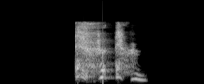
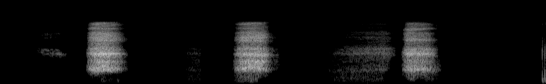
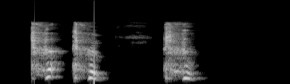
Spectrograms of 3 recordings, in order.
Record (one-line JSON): {"cough_length": "2.0 s", "cough_amplitude": 32768, "cough_signal_mean_std_ratio": 0.42, "exhalation_length": "5.5 s", "exhalation_amplitude": 19422, "exhalation_signal_mean_std_ratio": 0.34, "three_cough_length": "2.9 s", "three_cough_amplitude": 28662, "three_cough_signal_mean_std_ratio": 0.42, "survey_phase": "beta (2021-08-13 to 2022-03-07)", "age": "18-44", "gender": "Female", "wearing_mask": "No", "symptom_none": true, "smoker_status": "Ex-smoker", "respiratory_condition_asthma": false, "respiratory_condition_other": false, "recruitment_source": "REACT", "submission_delay": "1 day", "covid_test_result": "Negative", "covid_test_method": "RT-qPCR", "influenza_a_test_result": "Negative", "influenza_b_test_result": "Negative"}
